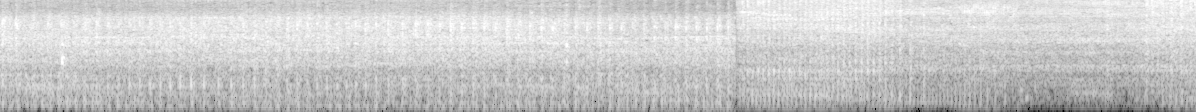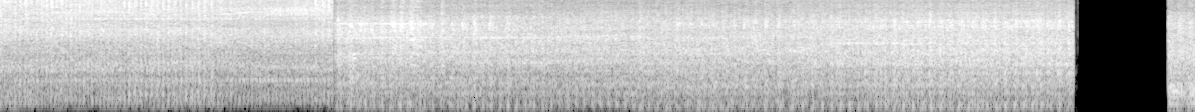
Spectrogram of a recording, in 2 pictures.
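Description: Two motors drive well-digging work at a site, giving a steady, loud, continuous mechanical roar with rattling like a jackhammer. The roar dips briefly midway and cuts out near the end.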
